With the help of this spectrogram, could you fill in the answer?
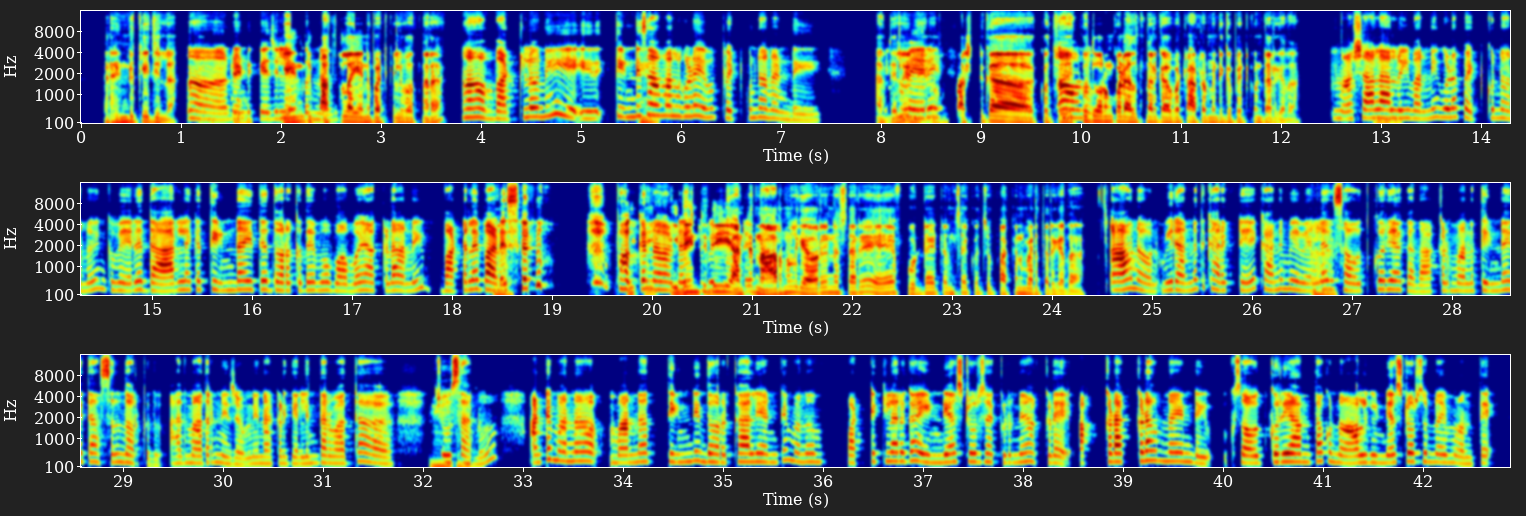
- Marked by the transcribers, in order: in English: "ఫస్ట్‌గా"; in English: "ఆటోమేటిక్‌గా"; laughing while speaking: "పడేశాను, పక్కన డస్ట్‌బిన్నుంటే"; in English: "నార్మల్‌గా"; other background noise; in English: "ఫుడ్"; tapping; in English: "కరక్టే"; in English: "పార్టిక్యులర్‌గా"
- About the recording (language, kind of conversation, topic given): Telugu, podcast, నువ్వు ఒంటరిగా చేసిన మొదటి ప్రయాణం గురించి చెప్పగలవా?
